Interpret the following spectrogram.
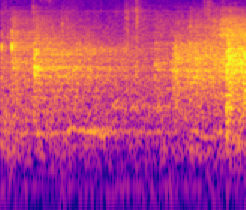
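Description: Room noise of an indoor ice rink: a steady low hum with a couple of faint knocks.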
